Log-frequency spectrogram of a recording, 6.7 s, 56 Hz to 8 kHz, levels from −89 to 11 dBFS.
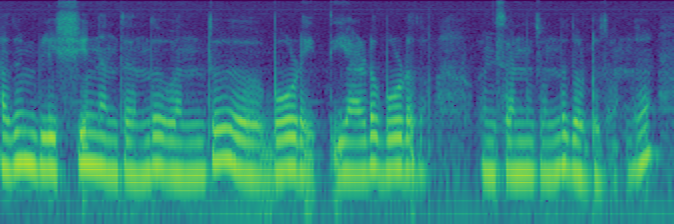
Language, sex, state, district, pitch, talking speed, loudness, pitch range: Kannada, female, Karnataka, Koppal, 180 Hz, 105 wpm, -14 LUFS, 170-190 Hz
